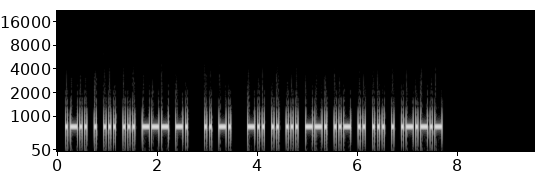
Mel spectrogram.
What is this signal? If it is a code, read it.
Morse code, heard as a keyed tone, about 25 wpm, 700 Hz. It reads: LESSON IN DISGUISE.
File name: practice / 25wpm / Difficult Sentences with Hints - 25wpm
